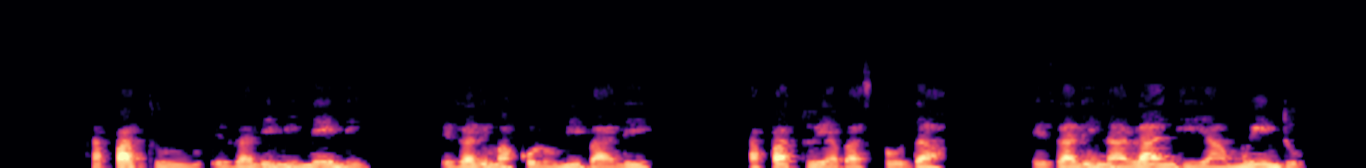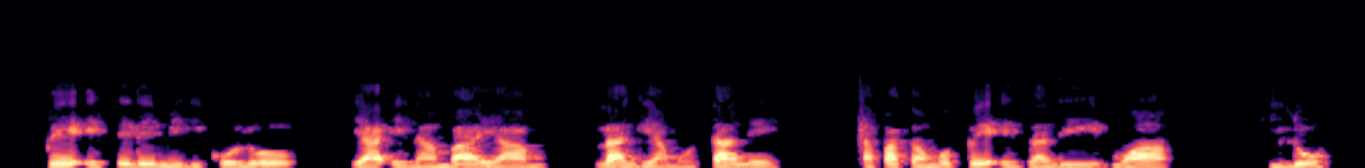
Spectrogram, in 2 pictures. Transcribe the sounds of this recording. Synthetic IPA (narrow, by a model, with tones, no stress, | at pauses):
sa˨pa˦tu˨e˨za˨li˦mi˨nɛ˦nɛ˨ | ḛ˨za˨li˦ma˨ko˨lo˨mi˦ba˨le˦ | sa˨pa˦tu˨ja˨ba˨so˨da˦ | e˨za˨li˦na˨la˦ŋɡi˨ja˨mwi˦ndo˨ | pe˦e˨tɛ˦lɛ˦mi˦li˨ko˨lo˦ | ja˨ʔe˨la˨mba˦ja˨ | la˦ŋɡi˨ja˨mo˨ta˦ne˦ | sa˨pa˦tu˨ja˨ŋɡo˦pe˦ʔe˨za˨li˦mwa˦ | ki˨lo˦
